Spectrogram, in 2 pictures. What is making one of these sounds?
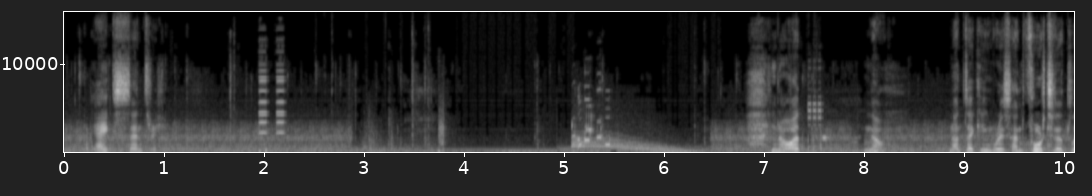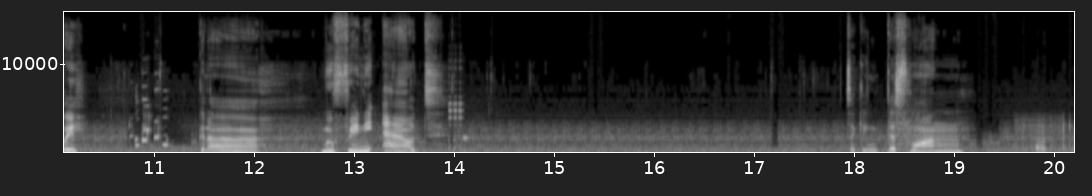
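Electronic robotic chirps and warbling bleeps sound in short bursts.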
